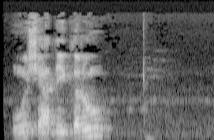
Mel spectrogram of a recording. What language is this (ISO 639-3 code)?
gju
